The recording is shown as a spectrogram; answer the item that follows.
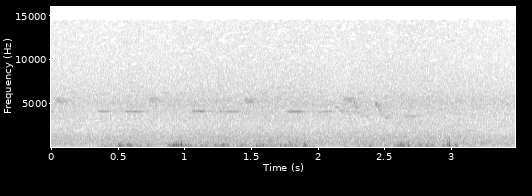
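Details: Bees in an acacia forest, a low droning buzz rising and fading in repeated passes, loudest near one and three seconds, with faint high bird whistles far off in the background.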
